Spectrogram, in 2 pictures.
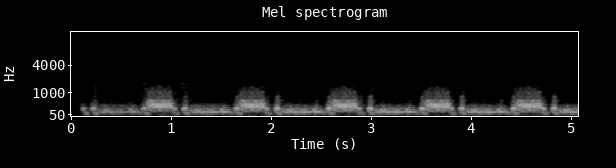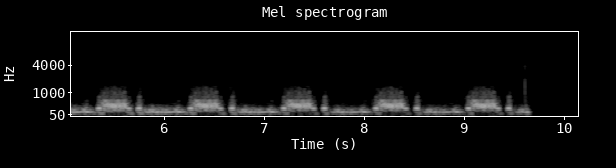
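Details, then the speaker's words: Patient with rheumatic mitral valve disease, mixed mitral stenosis and regurgitation, regular rhythm near 65/min: first sound, systolic regurgitant murmur, second sound, then softer low rumbling diastolic murmur; complex real-life recording. "so we have two murmur one is soft high intensity the other one is the the regard the other one is is the astolic marble putting together you have that means that you have regurgitation and stenosis regurgitation and stenosis"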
